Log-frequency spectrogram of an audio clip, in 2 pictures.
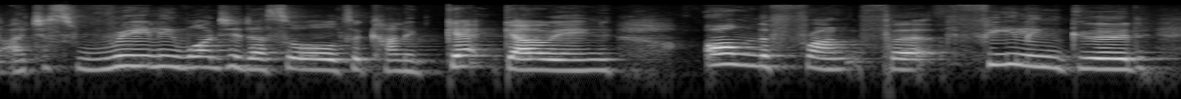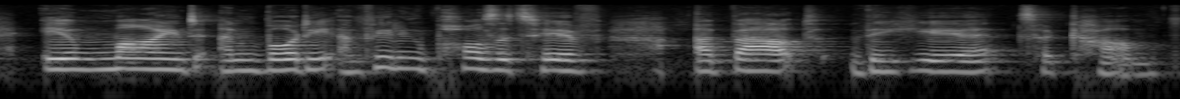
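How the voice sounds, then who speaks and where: A woman of sixty, a Pilates instructor chatting on a live stream, thanking viewers by name in a friendly, rambling way with fillers. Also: fairly high pitch. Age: 60s. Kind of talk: live-stream chat reading out viewer comments.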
